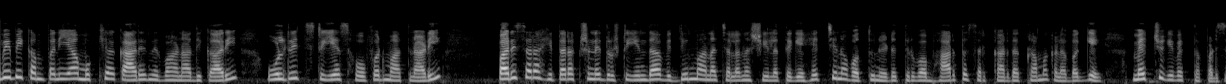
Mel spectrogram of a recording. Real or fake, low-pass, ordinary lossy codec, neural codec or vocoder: real; 7.2 kHz; none; none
